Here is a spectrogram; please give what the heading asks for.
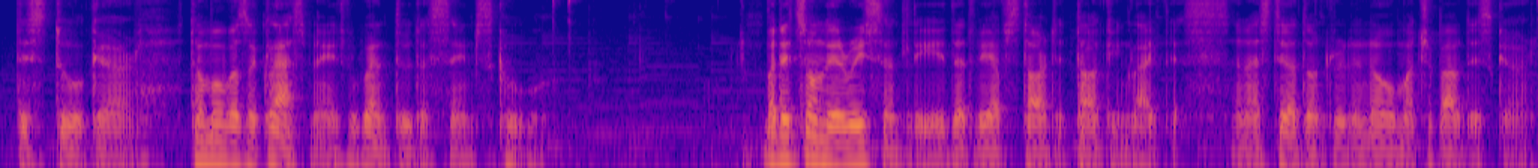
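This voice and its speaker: Very low-voiced man reading a visual novel. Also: creaky. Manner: stumbles and corrects words while reading, laughs to himself. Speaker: let's play narrator.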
